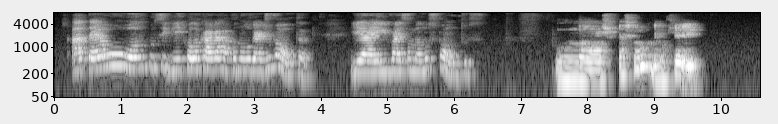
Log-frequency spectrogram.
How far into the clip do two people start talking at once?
none

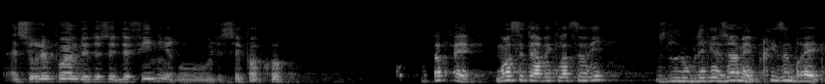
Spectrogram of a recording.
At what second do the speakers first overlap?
none

